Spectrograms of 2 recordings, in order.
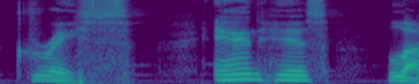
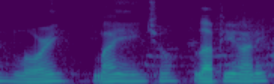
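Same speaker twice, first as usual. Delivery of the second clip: much softer, intimate and tender; tender aside to wife; 5 semitones lower, 12 dB quieter, faster than usual. Real, not acted. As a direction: speak softly to your wife. Compliment to his wife.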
